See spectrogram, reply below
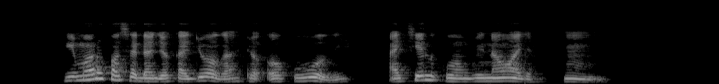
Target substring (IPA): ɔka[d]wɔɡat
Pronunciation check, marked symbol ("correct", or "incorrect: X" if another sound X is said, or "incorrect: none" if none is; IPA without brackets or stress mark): incorrect: d͡ʒ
